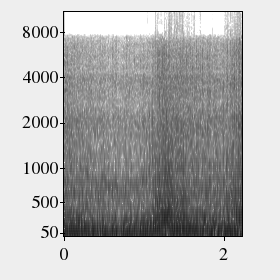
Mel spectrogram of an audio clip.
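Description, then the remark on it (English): Loud motorcycle engines rev in a parking lot full of motorcycles, a dense, rumbling growl that holds steady and swells slightly partway through, with no voices over it. “Move your bikes," she called.”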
